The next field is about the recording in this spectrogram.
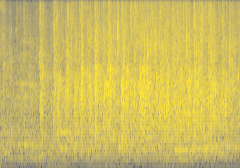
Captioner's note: applause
